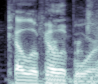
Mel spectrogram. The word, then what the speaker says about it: Celebrimbor: Celebrimbor.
